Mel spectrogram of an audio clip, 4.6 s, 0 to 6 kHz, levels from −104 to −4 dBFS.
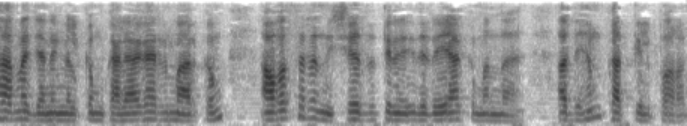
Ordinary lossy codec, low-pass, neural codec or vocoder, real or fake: none; 5.4 kHz; vocoder, 44.1 kHz, 128 mel bands every 256 samples, BigVGAN v2; fake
